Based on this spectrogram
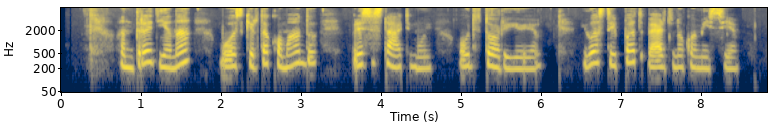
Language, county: Lithuanian, Vilnius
